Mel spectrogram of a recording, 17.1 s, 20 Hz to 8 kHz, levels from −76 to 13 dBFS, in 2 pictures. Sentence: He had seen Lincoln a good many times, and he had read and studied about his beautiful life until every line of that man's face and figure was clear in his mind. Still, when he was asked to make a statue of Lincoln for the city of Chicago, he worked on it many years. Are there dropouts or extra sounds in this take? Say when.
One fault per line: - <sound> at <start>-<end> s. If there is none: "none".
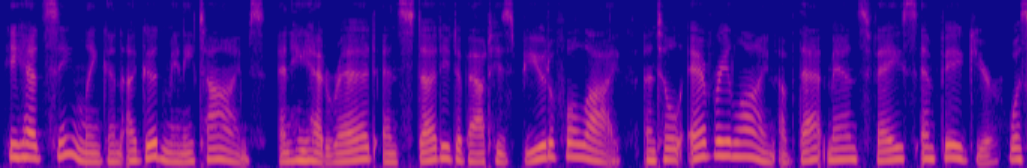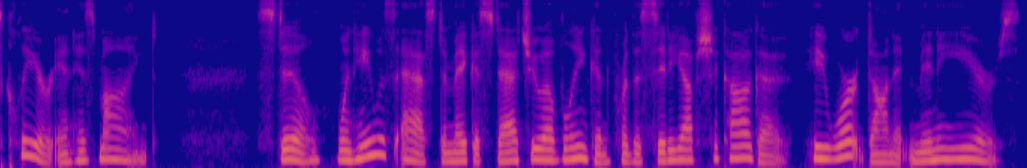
none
